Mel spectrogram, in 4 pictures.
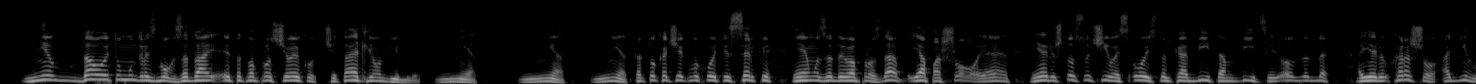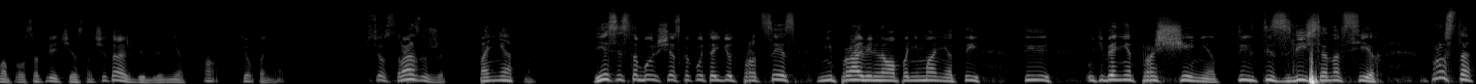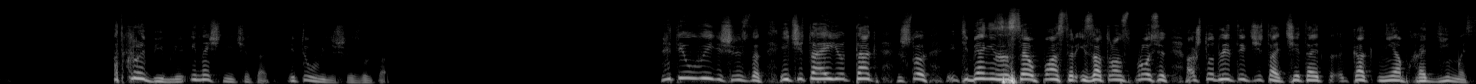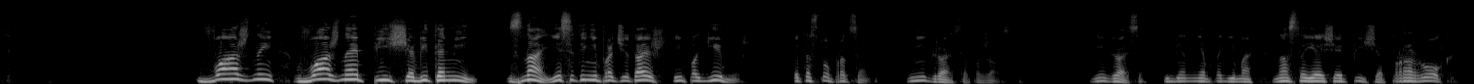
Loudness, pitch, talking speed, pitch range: -32 LUFS, 165 Hz, 140 wpm, 125-195 Hz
